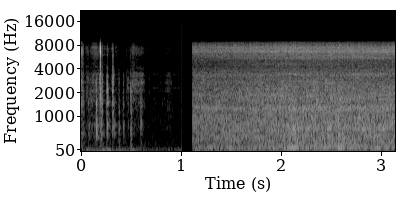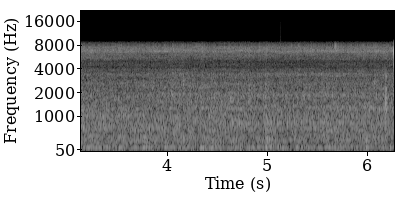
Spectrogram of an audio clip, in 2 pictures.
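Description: Water running from a tap into a bathtub, a steady rushing that starts abruptly about a second in.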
